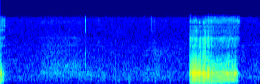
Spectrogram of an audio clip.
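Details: French bulldog napping at work, giving a single loud, rough, rasping snore about four seconds in that lasts roughly a second, with a quiet room otherwise.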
